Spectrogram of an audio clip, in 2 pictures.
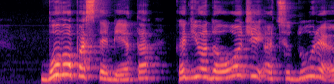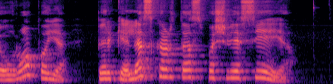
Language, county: Lithuanian, Vilnius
